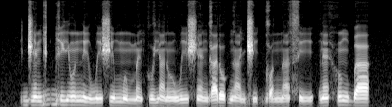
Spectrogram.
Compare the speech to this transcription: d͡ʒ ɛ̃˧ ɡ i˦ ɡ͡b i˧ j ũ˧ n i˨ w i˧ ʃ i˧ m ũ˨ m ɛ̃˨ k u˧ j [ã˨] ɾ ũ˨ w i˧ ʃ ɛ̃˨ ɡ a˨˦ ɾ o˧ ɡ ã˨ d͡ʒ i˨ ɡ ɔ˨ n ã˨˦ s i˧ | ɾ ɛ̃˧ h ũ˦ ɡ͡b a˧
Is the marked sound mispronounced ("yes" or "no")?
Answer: no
